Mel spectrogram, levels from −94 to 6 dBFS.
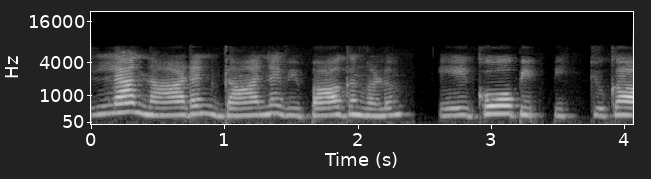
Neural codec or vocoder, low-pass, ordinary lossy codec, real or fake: none; 7.2 kHz; AAC, 32 kbps; real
